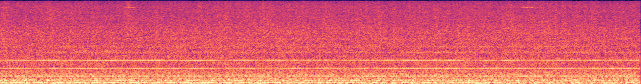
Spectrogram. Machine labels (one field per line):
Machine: fan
